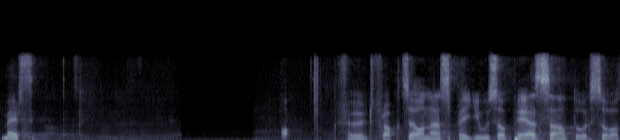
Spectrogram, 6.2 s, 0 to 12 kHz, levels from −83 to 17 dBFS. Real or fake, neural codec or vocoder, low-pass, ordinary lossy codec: fake; codec, 16 kHz, 0.8 kbps, ZipCodec; 7.2 kHz; AAC, 48 kbps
